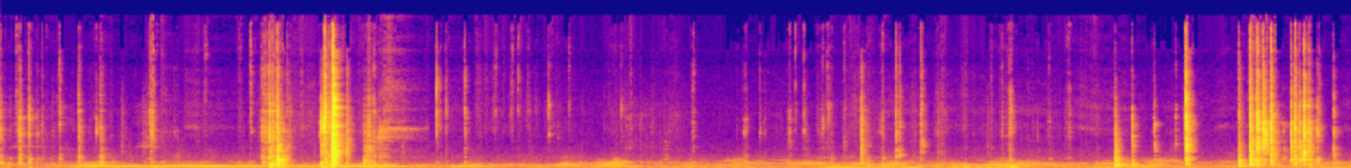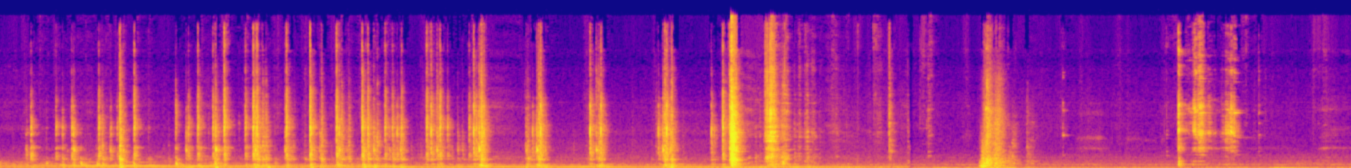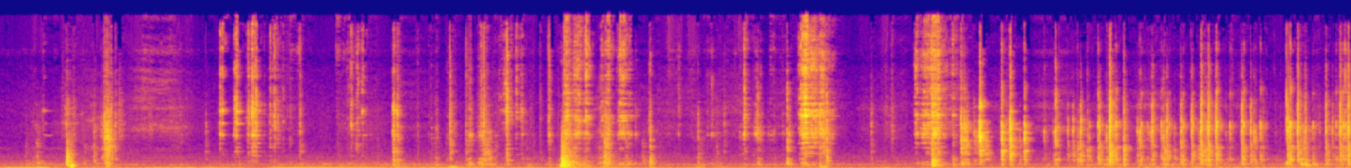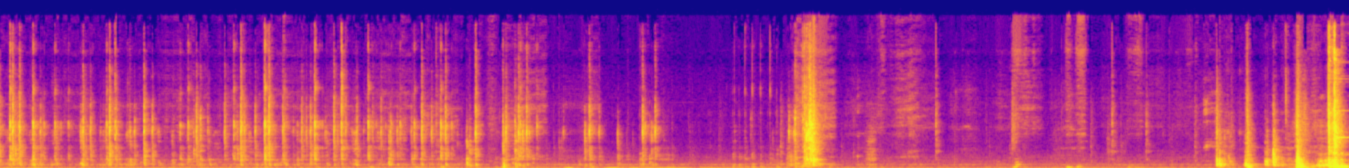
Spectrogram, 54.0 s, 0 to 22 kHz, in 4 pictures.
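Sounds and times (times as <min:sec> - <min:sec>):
metal and plastic parts clinking: 0:00.0 - 0:05.3, 0:11.2 - 0:22.5, 0:29.1 - 0:49.6, 0:50.7 - 0:54.0
faint low hum: 0:00.0 - 0:48.4.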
